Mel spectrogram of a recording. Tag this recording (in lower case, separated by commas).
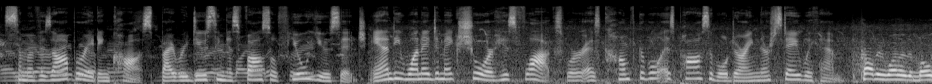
bird, speech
